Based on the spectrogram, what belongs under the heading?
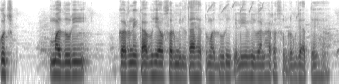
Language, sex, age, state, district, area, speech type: Hindi, male, 45-60, Uttar Pradesh, Chandauli, rural, spontaneous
